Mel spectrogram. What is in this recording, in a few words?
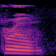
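"grume", English; Weblio英和辞書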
